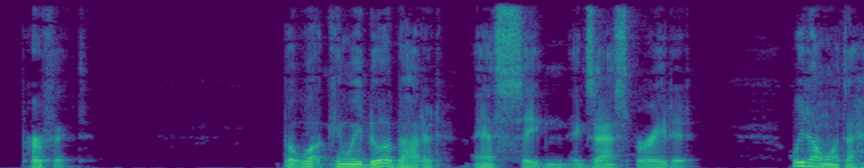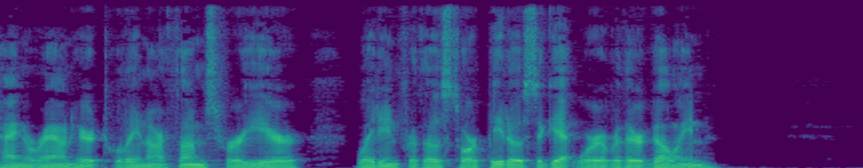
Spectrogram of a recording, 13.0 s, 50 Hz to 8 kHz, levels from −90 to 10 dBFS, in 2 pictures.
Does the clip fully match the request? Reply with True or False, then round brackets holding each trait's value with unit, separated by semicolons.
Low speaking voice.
True (90 Hz)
